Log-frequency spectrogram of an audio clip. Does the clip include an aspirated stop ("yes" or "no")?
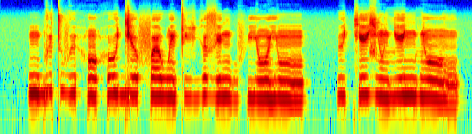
no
